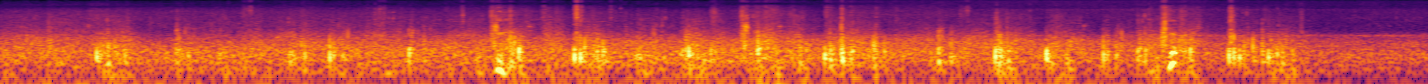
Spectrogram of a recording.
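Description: Footsteps crunch on rock and dirt.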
